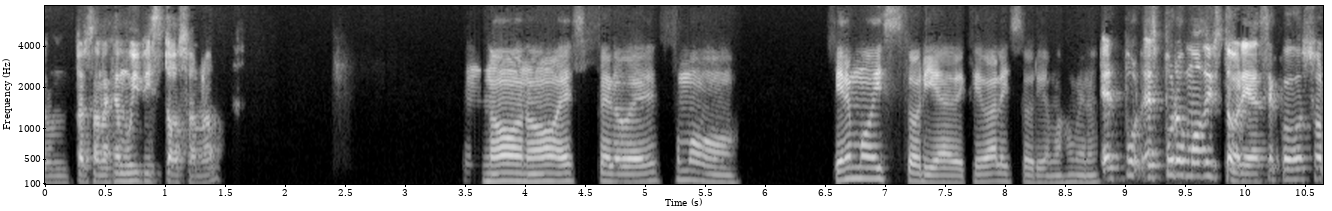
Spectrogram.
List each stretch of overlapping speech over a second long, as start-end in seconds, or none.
none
